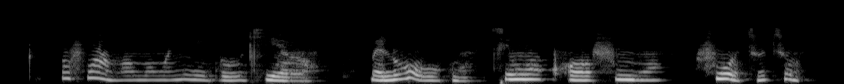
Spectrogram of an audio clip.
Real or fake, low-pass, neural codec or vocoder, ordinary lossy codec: fake; 5.4 kHz; codec, 16 kHz, 4 kbps, FreqCodec, larger model; none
